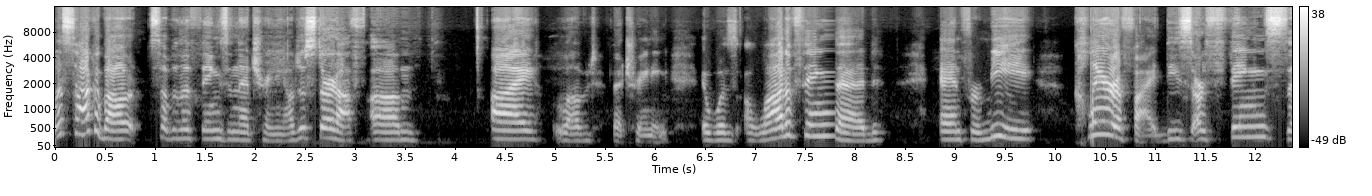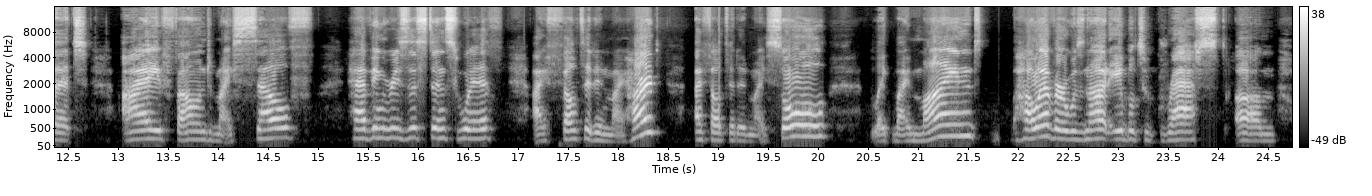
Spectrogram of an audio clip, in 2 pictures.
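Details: Adult woman speaking; Normal voice.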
